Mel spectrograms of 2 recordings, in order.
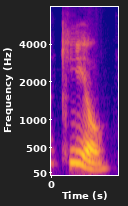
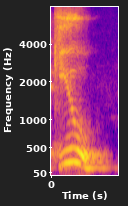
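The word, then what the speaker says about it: queue: Ok, se escribe Kewe, ¿ya? Y se pronuncia Kio. ¿Estoy bien así, Rocky? Kio. O sea, esto es un Kio. Kio. Tan fácil. Se pronuncia Q.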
